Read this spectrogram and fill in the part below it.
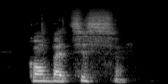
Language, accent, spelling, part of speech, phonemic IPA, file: French, Canada, combattisses, verb, /kɔ̃.ba.tis/, LL-Q150 (fra)-combattisses.wav
- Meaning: second-person singular imperfect subjunctive of combattre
